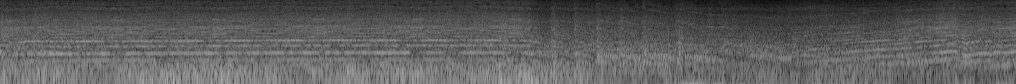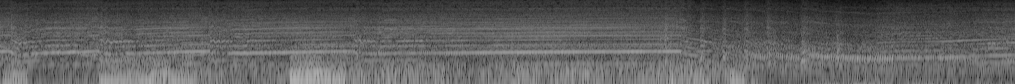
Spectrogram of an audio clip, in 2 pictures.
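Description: A racing car engine screams at high revs, rising and dropping as gears shift.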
